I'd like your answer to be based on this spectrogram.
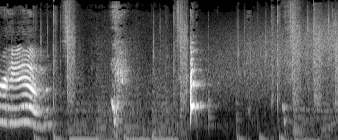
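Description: A dog barks and yips in short bursts close by while being teased with a meaty treat, mixed with people talking and laughing nearby.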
